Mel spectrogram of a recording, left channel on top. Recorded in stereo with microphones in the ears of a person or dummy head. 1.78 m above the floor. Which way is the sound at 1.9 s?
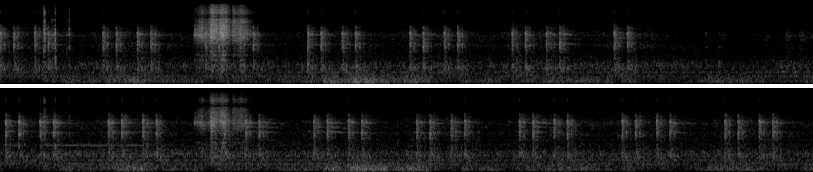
30° left (ahead or behind).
